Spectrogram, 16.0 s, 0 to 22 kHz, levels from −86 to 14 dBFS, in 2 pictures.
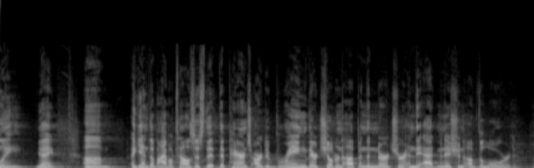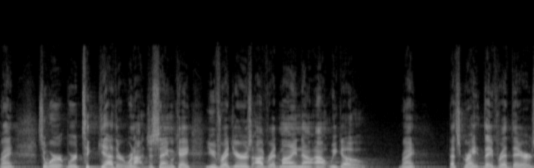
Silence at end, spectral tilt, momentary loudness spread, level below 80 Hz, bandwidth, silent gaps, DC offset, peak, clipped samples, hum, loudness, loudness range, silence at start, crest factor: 0 s; -4.5 dB/octave; 9 LU; -70 dBFS; 16 kHz; none; under 0.1%; -2 dBFS; under 0.1%; none; -21 LUFS; 3 LU; 0 s; 20 dB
